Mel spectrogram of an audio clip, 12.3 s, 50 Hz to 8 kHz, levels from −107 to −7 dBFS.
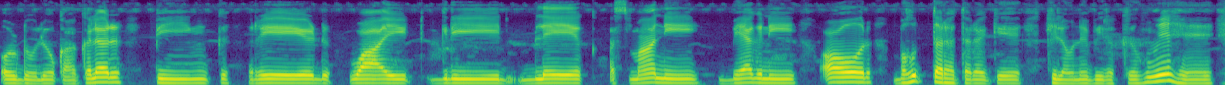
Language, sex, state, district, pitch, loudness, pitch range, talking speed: Hindi, male, Jharkhand, Garhwa, 135 Hz, -17 LUFS, 125-140 Hz, 105 wpm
